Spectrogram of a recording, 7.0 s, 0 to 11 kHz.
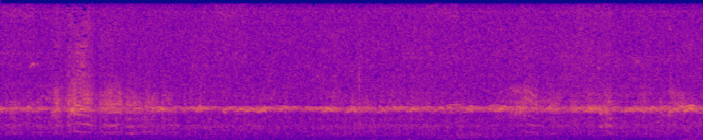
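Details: Wintering flock of Eurasian teal at EVOA, winter 2012/13. Many short, piping whistles pour out together in a constant high chorus, with a few louder individual calls rising briefly over the crowd.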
